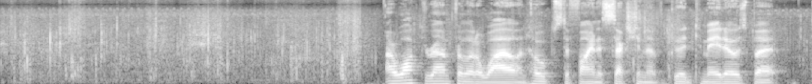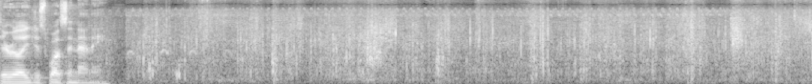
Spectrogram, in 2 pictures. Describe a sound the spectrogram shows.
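Footsteps crunch and rustle through dry plants.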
